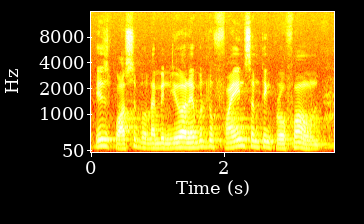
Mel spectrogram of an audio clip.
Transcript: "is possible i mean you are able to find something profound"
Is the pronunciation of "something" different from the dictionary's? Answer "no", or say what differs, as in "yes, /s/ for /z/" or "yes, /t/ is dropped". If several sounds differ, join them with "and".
yes, /t/ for /θ/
